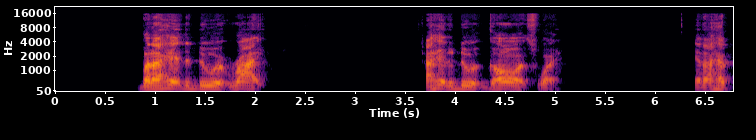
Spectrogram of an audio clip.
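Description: A middle-aged man speaks calmly over an online call, in short phrases with pauses.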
